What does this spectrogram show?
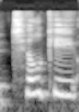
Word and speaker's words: Thielke: It's going to be at the Tilke Arboretum in Glen Rock, and that is spelled Thielke, Tilke Arboretum.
